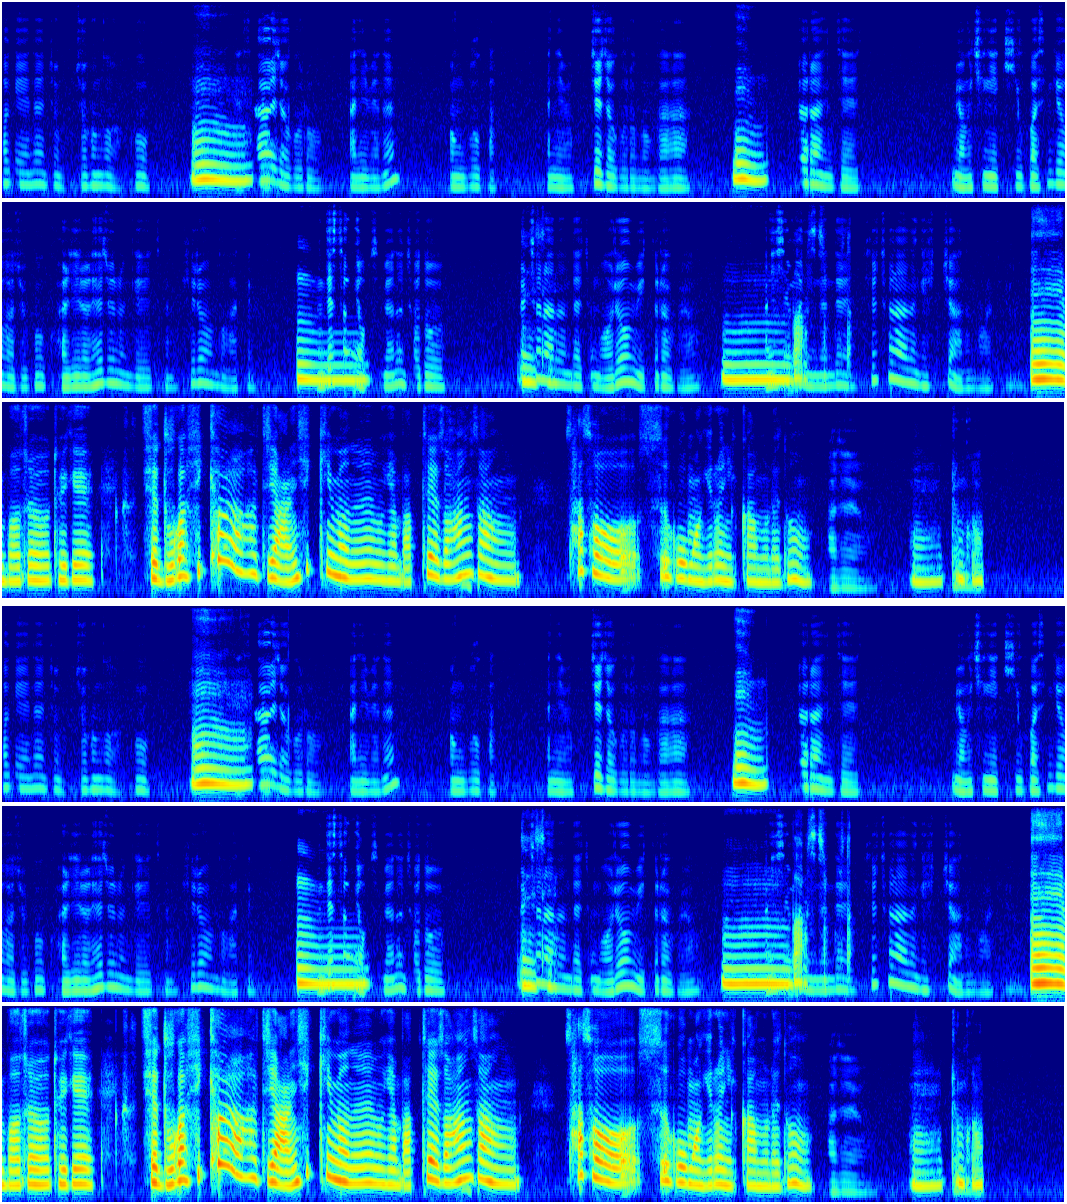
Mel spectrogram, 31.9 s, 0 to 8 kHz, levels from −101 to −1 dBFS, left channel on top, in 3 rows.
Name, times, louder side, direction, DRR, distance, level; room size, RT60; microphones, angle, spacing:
voice 1, 0.0-1.5 2.3-3.2 3.5-4.0 4.5-4.9 5.4-6.9 8.0-8.6 9.5-13.0 13.8-15.1 15.8-17.6 18.2-20.9 25.8-25.9 29.5-30.0 30.7-31.1, equal, 5° left, 7.6 m, -57 dB
voice 2, 1.9-2.5 7.3-7.7 13.6-14.2 15.8-16.0 17.8-18.6 20.9-22.2 22.7-26.4 26.9-29.4 30.3-31.1, right 4 dB, 40° right, 0.6 m, -33 dB
head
